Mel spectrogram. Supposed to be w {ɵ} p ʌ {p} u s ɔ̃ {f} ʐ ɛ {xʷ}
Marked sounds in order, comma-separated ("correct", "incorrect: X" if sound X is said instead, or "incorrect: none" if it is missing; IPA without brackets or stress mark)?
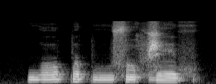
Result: incorrect: ɔ, correct, correct, correct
